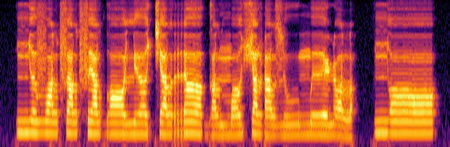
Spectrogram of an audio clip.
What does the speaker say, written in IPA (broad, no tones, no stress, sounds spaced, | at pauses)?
ɲ ə v ɔ lˠ f e lˠ f e lˠ ɡ ɔː lʲ ʌː c e lˠ r ʌː ɡ ə lˠ m ɔ ç ə lˠ ɽ e lˠ z uː m ɘː ɳ ɔ lˠ | ɲ ɔː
